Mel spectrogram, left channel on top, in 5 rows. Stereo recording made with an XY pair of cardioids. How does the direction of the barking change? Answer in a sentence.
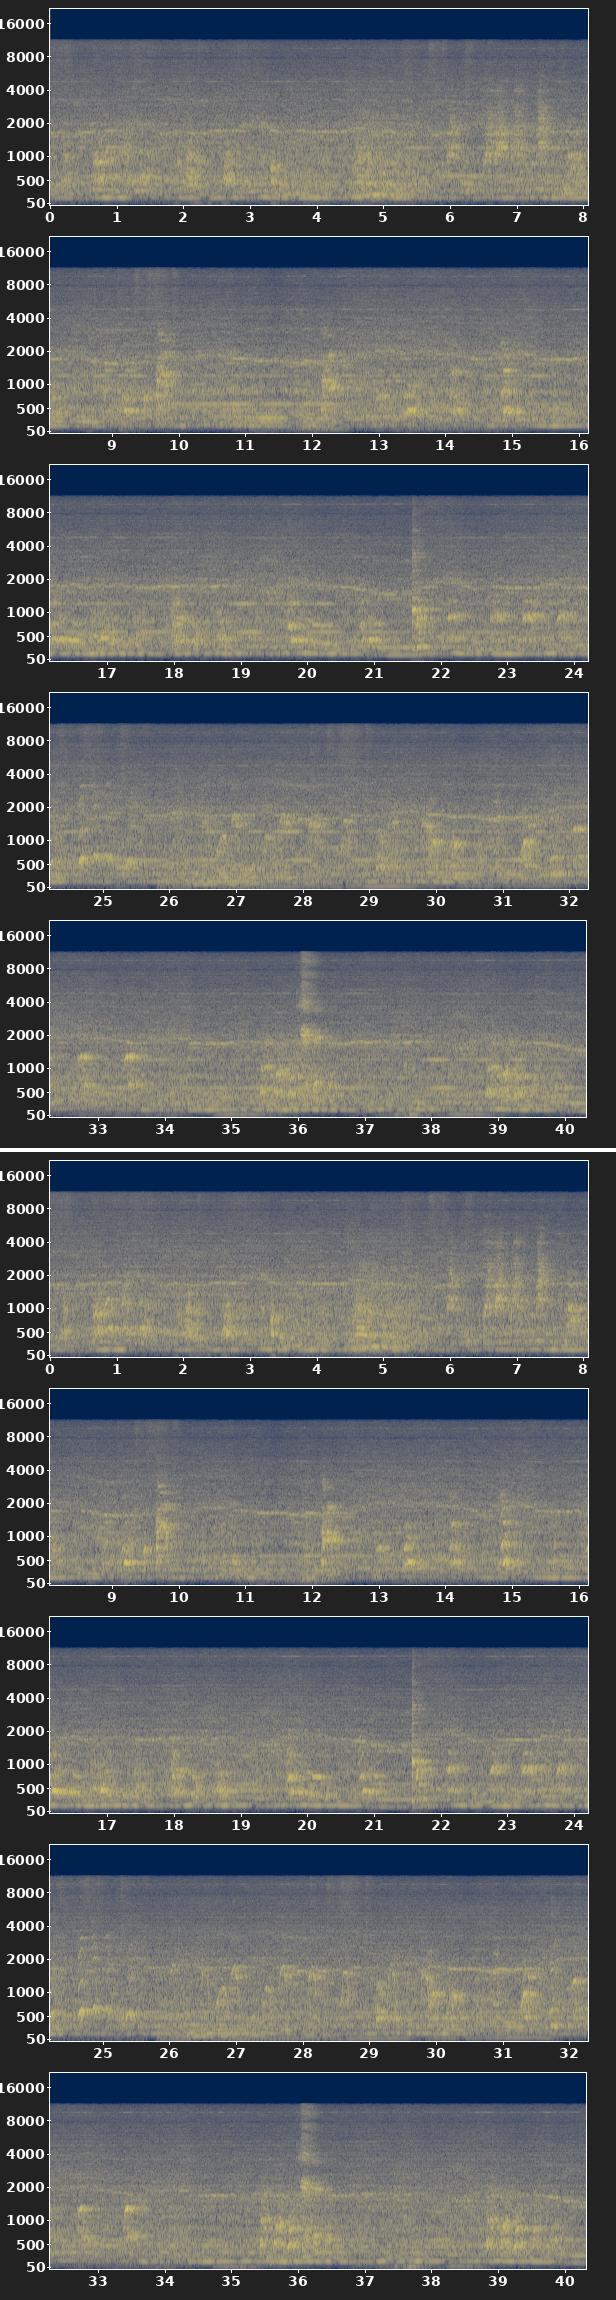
You can hear the barking stay in one place.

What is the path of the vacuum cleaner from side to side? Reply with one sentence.
In this clip you hear the vacuum cleaner go left and come back.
